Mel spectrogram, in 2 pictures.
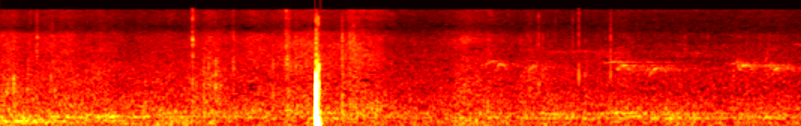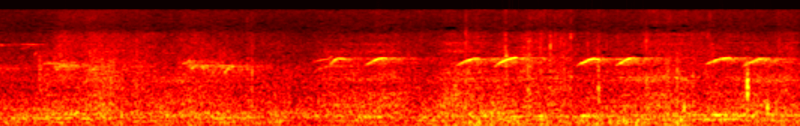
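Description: A songbird repeating a short high two-note phrase again and again, coming faster after about five and a half seconds. A single sharp click about a second and a half in is the loudest sound.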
